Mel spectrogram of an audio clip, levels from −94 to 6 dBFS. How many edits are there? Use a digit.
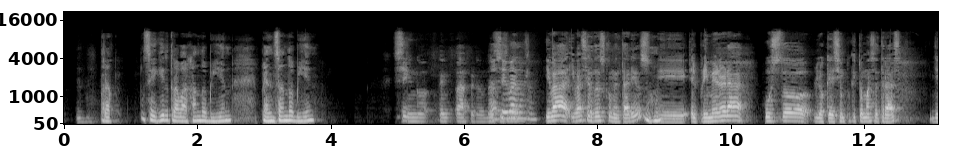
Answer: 0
